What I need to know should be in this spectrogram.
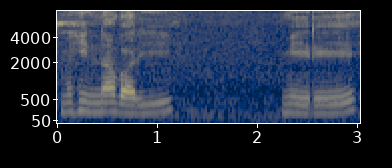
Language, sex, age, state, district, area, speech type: Punjabi, female, 60+, Punjab, Muktsar, urban, read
